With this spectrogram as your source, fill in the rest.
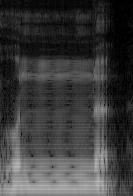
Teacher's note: یہ ہا جو ہے نرمی کے ساتھ پڑھا جاتا ہے سانس کو چھوڑتے ہوئے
